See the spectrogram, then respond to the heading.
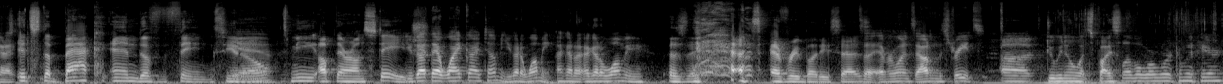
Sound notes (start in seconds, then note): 6.9 laughs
